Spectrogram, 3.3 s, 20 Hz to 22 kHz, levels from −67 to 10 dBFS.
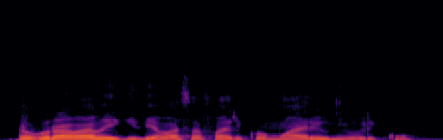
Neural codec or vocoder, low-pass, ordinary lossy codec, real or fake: codec, 44.1 kHz, 7.8 kbps, Pupu-Codec; 19.8 kHz; none; fake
